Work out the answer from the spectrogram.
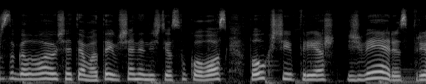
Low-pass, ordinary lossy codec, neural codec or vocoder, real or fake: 14.4 kHz; MP3, 96 kbps; vocoder, 44.1 kHz, 128 mel bands every 256 samples, BigVGAN v2; fake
